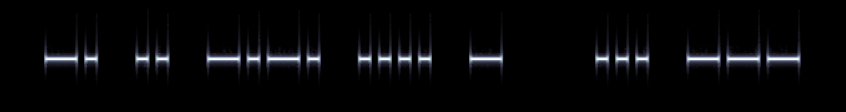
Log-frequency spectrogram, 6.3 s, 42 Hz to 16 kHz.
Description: Morse code, heard as a keyed tone, about 16 wpm, 700 Hz. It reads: NICHT SO
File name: Morsekurs / Witze / Witz 15. September 2020, 70 F80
